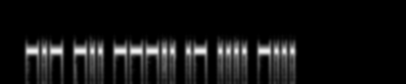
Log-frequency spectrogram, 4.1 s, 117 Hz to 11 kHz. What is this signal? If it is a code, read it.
Morse code, heard as a keyed tone, about 32 wpm, 700 Hz. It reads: KD8AHB
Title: USA Call Signs - 6 Characters - Repeated 2x - 30wpm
